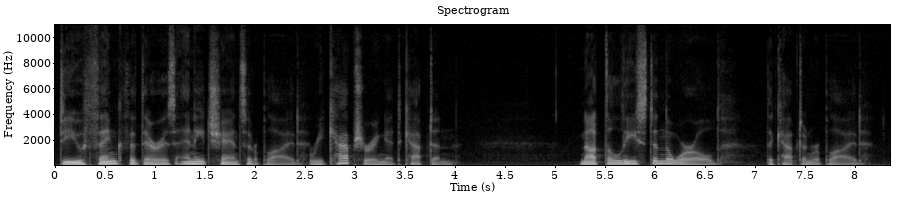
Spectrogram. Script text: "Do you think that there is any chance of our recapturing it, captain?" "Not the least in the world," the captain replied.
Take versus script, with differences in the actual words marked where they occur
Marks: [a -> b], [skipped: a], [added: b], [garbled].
"Do you think that there is any chance of [our -> replied] recapturing it, captain?" "Not the least in the world," the captain replied.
